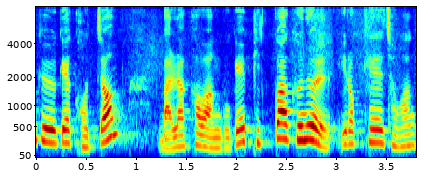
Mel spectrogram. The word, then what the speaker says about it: 말라카: 이렇게 정한 것입니다 4 말라카 는요 말레이어로 이제 물 라카 말라카 뭐 다양하게 부릅니다 그리고 또 뭐 현지 사람들의 말을 들으면 뭐 몰라 말락 뭐 이런식으로 발음을 하기도 하고요 근데 이제 우리는 그냥 한국어 발음에 적절하게 가장 이제 비슷하게 말라카 이렇게 그냥 씁니다 뭐 때에 따라서는 몰라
